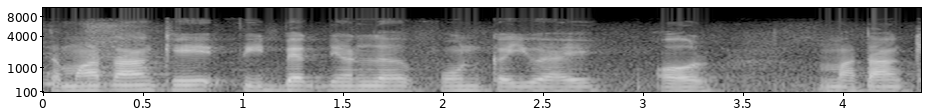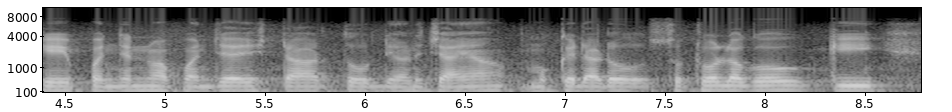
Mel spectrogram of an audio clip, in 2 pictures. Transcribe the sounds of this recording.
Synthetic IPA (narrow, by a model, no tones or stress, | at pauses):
t̪ɐmãt̪ɐʋ̤ãkʰeːfiːɖ̚bɛːk̚ɗijəɽ̃lfoːnkɐijuaːɦe | ɔːɾ | mãːt̪ɐʋ̤ãkʰeːpɐ̃ɲd͡ʑənɪ̆mãpɐ̃ɲd͡ʑəɪsʈaːɾt̪ɔːɾɗijəɽ̃ʊt͡ɕaːɦijãmũːkʰeɗaːɖʱosʊʈʰolɐɠoki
